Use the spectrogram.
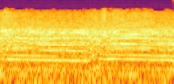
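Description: Onboard a race car on the Rio de Janeiro track at Galeão airport, the engine roars steadily and loudly at high revs, a dense continuous drone with shifting harmonics heard from the driver's helmet position.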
